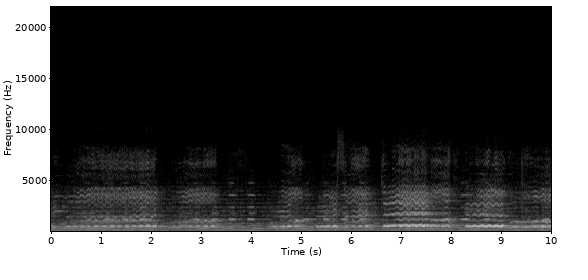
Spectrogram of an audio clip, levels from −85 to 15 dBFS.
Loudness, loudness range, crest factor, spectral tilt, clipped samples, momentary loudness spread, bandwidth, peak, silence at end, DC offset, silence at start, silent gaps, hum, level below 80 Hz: -26 LUFS; 10 LU; 16 dB; -5 dB/octave; under 0.1%; 19 LU; 8.4 kHz; -10 dBFS; 0 s; under 0.1%; 0 s; none; none; -52 dBFS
